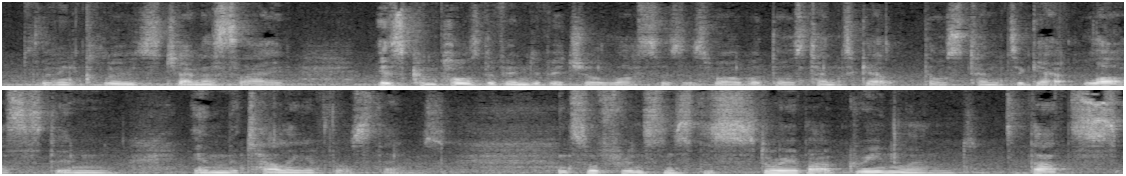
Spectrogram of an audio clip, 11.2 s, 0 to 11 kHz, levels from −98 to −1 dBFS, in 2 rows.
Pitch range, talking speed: 120-140 Hz, 185 wpm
